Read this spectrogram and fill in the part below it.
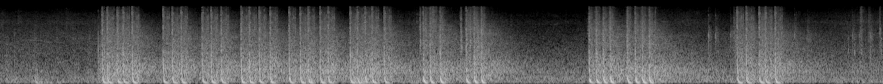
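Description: A machine gun fires rapid bursts nearby.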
